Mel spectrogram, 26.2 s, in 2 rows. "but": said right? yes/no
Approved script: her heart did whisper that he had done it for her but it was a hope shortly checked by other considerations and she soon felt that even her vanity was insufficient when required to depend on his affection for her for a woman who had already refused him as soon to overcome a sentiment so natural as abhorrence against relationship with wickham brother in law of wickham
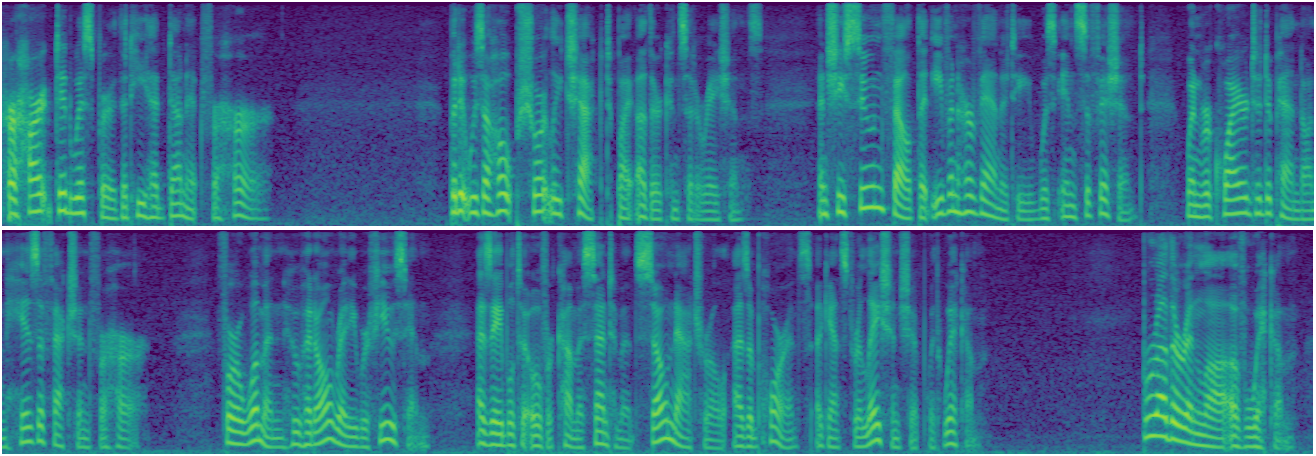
yes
